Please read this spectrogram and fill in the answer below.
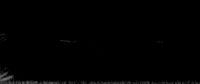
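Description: Faint, scattered bird chirps, a few short high calls, over low steady background noise.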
